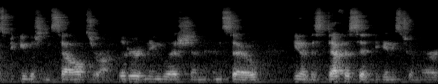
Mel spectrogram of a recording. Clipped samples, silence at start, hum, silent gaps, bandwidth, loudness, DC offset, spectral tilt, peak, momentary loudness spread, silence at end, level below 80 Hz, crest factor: under 0.1%; 0 s; none; none; 16 kHz; -29 LUFS; under 0.1%; -2 dB/octave; -6 dBFS; 11 LU; 0 s; -76 dBFS; 24 dB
